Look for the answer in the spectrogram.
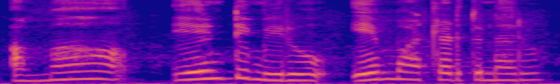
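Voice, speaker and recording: A woman's voice: fairly high pitch, steady tone, normal speed, mellow, slightly rough. Woman reading as a confused earnest young man. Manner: pleading, puzzled.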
